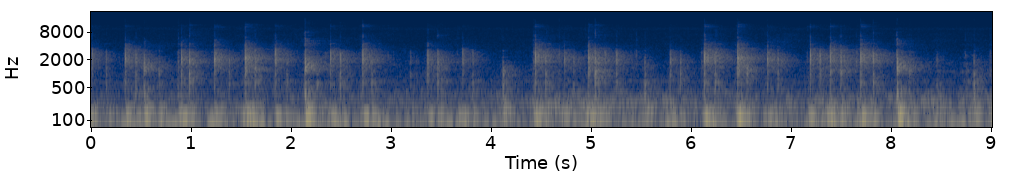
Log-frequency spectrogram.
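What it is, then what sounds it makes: Mechanical keyboard with ABS plastic keycaps. A compact blue and white Rainy75 mechanical keyboard with doubleshot ABS plastic keycaps on a polycarbonate plate, in a hollow-sounding case resting on a felt desk mat, is typed on steadily with the fingertips of both hands. Sharp, clicky key taps come in quick clusters, each with a bright upper edge over a low, hollow thud from the case, set against a steady low hum.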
